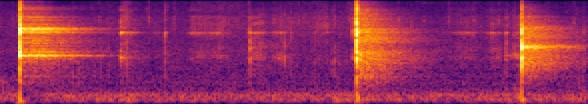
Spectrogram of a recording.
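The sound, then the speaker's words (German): A metal bottle opener clinks against a cold bottle of Progusta India Pale Ale from Braufaktum, whose larger cap the normal opener does not fit. Three sharp, ringing metallic clinks come with a few fainter taps between them. No talk. “Das ist dieser Öffner. Nee, ich brauche einen anderen Öffner. Das ist ein größerer Dings. Ah, krass. Da passt der normale Bieröffner nicht drauf.”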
